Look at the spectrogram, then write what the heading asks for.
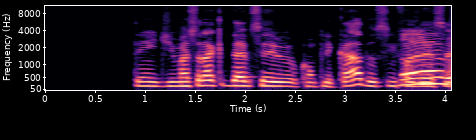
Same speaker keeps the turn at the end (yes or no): no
